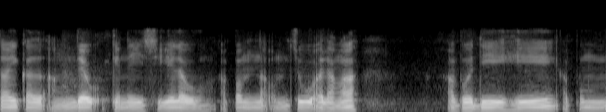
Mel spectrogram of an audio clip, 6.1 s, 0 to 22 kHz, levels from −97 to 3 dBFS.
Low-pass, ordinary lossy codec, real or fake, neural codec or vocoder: 7.2 kHz; Opus, 16 kbps; real; none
